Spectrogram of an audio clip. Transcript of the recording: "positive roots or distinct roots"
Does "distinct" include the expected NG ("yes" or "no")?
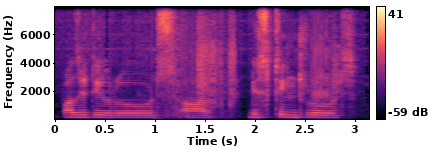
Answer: yes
